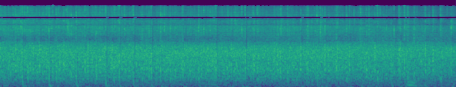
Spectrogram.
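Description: Steady audience applause fills the whole stretch, a dense, even wash of many hands clapping at a constant loud level with no voices standing out.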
